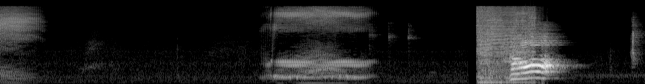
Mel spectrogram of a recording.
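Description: A man's wordless vocal sounds: a breathy hiss at the start, a strained groan about three seconds in, and a louder cry with a wavering pitch near the end, which is the loudest sound.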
